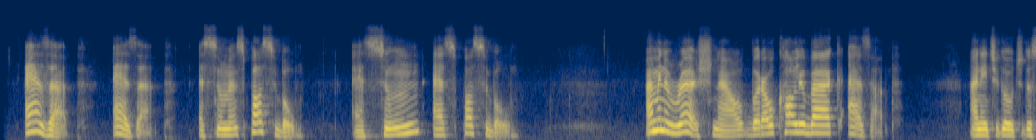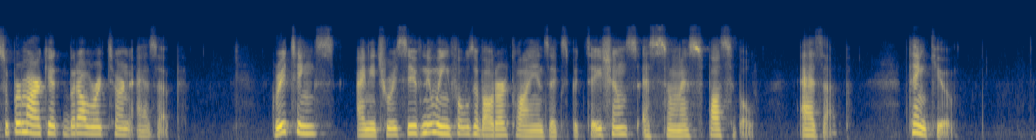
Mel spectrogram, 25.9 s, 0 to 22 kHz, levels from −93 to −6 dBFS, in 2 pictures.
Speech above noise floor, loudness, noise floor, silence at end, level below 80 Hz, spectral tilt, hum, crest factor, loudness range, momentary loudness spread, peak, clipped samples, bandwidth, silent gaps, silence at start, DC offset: 48 dB; -21 LUFS; -69 dBFS; 1.05 s; -68 dBFS; -5.5 dB/octave; none; 22 dB; 6 LU; 15 LU; 0 dBFS; under 0.1%; 8 kHz; none; 0.3 s; under 0.1%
